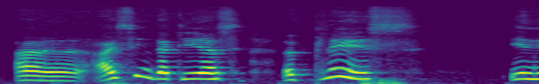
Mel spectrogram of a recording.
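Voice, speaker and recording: The woman's voice sits high in pitch. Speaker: interviewee. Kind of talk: interview answer. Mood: reflective, warm. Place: home room. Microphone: lapel.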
